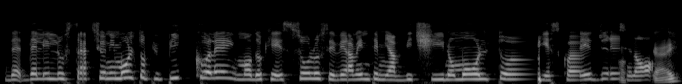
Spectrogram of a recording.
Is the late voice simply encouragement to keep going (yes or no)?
yes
